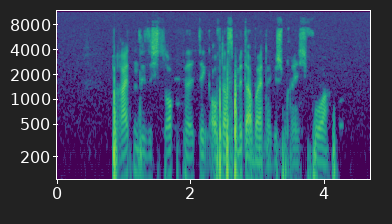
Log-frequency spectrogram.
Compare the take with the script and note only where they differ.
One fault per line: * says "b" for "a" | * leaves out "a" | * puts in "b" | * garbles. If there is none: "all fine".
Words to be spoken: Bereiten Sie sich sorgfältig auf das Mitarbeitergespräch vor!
all fine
